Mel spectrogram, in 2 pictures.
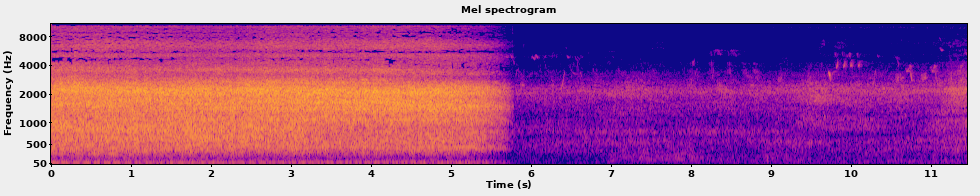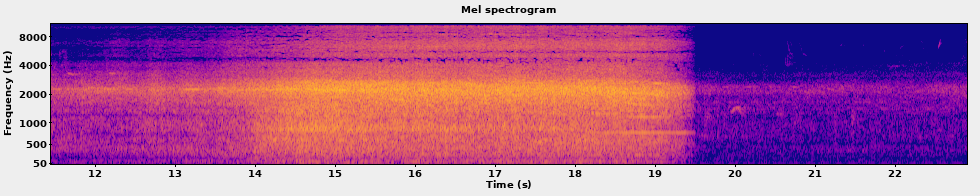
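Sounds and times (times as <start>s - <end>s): train rumbling past: 0.0s - 5.8s, 12.3s - 19.6s
train approaching: 0.0s - 19.6s
faint bird chirps: 19.6s - 22.8s.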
